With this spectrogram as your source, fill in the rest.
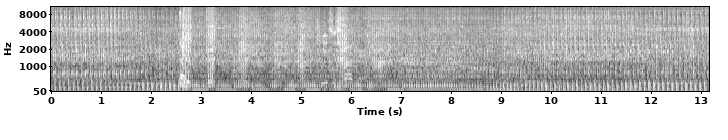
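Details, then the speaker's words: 2000 Kawasaki Lakota single that smokes and burns oil (owner suspects rings), just after an oil and filter change, started in neutral: starter cranks briefly, it catches and settles into a steady, even idle with no knocks, ticks or rattles. "I mean it idles nice no bad sounds"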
